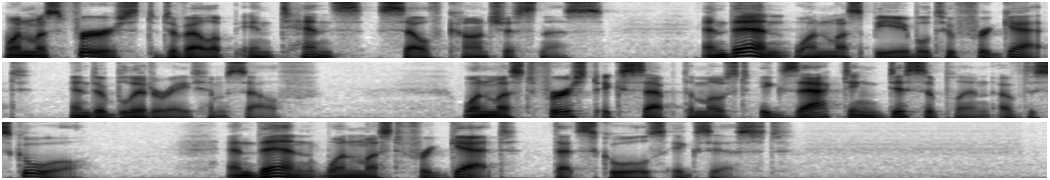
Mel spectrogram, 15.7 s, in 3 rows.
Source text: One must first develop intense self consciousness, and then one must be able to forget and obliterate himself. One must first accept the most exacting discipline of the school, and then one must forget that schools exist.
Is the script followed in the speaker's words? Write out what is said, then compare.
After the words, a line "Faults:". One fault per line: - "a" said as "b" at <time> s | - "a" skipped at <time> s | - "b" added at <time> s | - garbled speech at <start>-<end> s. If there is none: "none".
One must first develop intense self consciousness, and then one must be able to forget and obliterate himself. One must first accept the most exacting discipline of the school, and then one must forget that schools exist.
Faults:
none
